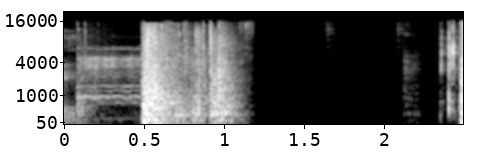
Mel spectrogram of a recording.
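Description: A short, loud bleating animal call lasting about a second, which cuts off suddenly into dead silence.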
